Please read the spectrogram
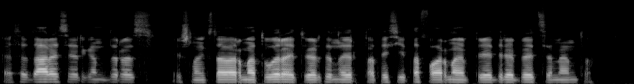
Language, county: Lithuanian, Alytus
